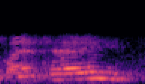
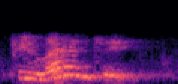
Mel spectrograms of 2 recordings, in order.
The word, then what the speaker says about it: Pilanti: And I go up to him after the game and say, "Hey, good game, Plante." He says, "No, dummy, it's Pilanti. P-Lanti."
